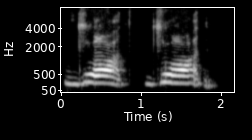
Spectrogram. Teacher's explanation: इस्तिला है, कवी सिफत है ये, इसको मोटा पढ़ा जाएगा, इसकी अदायगी मोटी होगी।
